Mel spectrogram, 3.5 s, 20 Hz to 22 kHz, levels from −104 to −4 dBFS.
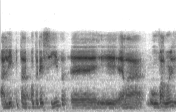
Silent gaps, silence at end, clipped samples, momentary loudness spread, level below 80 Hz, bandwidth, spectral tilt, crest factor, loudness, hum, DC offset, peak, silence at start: none; 0 s; under 0.1%; 9 LU; -76 dBFS; 7.4 kHz; 0.5 dB/octave; 18 dB; -26 LUFS; none; under 0.1%; -10 dBFS; 0 s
